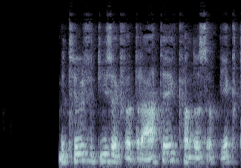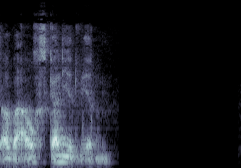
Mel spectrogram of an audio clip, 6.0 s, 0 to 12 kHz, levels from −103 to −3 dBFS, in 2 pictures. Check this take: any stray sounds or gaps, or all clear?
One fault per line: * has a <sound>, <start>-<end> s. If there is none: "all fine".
all fine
